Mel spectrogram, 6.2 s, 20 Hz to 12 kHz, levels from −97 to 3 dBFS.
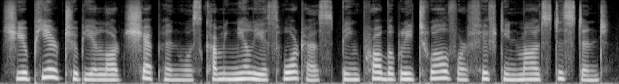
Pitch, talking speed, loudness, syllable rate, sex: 225 Hz, 195 wpm, -16 LUFS, 5.3 syllables/s, female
